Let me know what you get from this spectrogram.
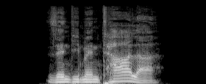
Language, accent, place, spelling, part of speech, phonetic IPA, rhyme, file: German, Germany, Berlin, sentimentaler, adjective, [ˌzɛntimɛnˈtaːlɐ], -aːlɐ, De-sentimentaler.ogg
- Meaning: 1. comparative degree of sentimental 2. inflection of sentimental: strong/mixed nominative masculine singular 3. inflection of sentimental: strong genitive/dative feminine singular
